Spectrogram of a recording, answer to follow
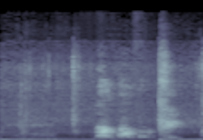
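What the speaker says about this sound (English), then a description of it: "Tiny dog sighted." A tiny dog barks a few times in short bursts, distant and indoors, over a steady low hum and faint background voices.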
